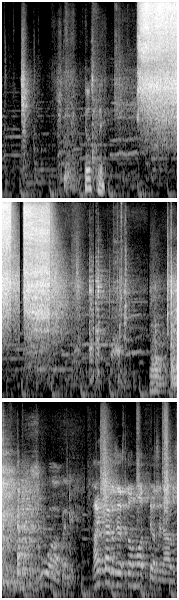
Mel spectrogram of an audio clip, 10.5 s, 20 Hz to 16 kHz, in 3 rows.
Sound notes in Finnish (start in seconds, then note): 4.4 poran ääni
